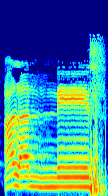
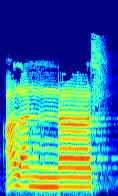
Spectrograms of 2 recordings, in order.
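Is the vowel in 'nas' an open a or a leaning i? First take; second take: leaning i; open a. First: The vowel in 'nas' leans strongly toward i. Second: The vowel in 'nas' is a plain open a. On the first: This follows one traditional reading of the text. "dibaca al-imalah al-kubra" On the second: This follows another traditional reading of the text. "tidak dibaca al-imalah, dibaca dengan fathah"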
